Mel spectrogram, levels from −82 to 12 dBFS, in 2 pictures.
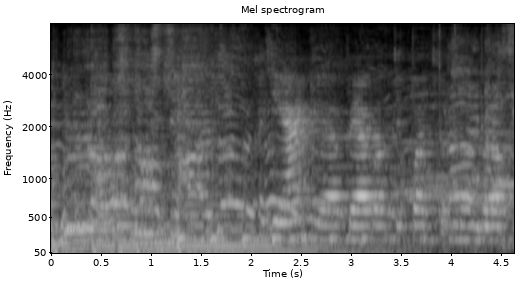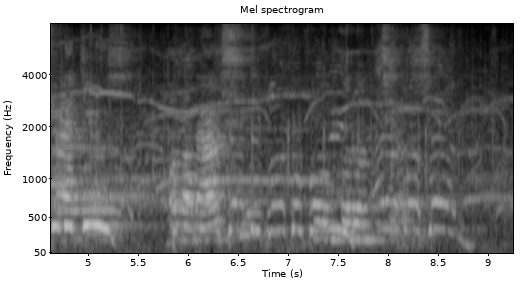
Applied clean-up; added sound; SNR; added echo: none; Cheering; -2 dB; reverberation time 0.8 s.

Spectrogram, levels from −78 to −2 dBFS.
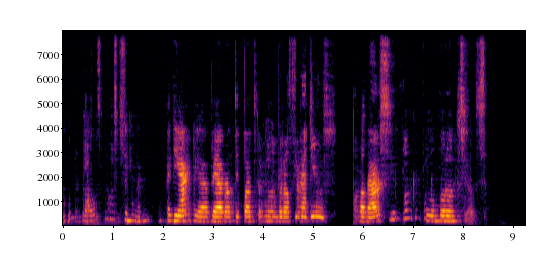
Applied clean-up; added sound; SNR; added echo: neural mask model DeepFilterNet 3.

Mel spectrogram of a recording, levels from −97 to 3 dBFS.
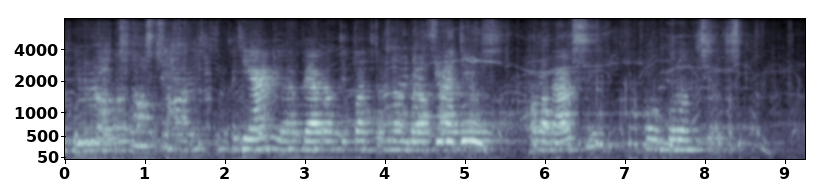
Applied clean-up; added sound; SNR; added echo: neural separator model SepFormer DNS4.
